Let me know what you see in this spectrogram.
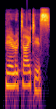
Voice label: "parotitis", Indian; Dictionary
